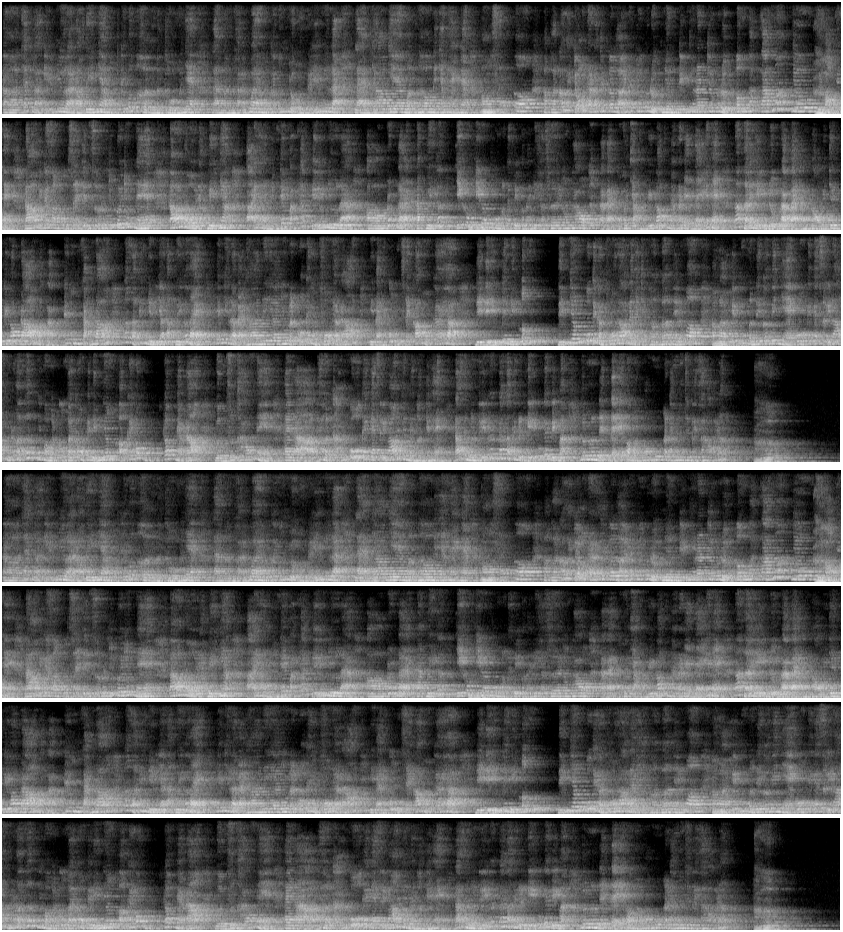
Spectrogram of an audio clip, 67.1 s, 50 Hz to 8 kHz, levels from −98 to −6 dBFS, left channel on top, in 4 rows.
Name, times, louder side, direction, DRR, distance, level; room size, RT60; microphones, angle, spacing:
voice 1, 0.0-25.6 25.9-44.2 44.7-64.8, equal, 40° left, -6 dB, 0.9 m, -27 dB
voice 2, 9.5-10.0 16.2-16.7 26.1-26.6 47.8-48.2 65.4-65.7, equal, 25° right, -1 dB, 0.9 m, -29 dB
8.1 x 4.6 x 3.0 m, 2.2 s
head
